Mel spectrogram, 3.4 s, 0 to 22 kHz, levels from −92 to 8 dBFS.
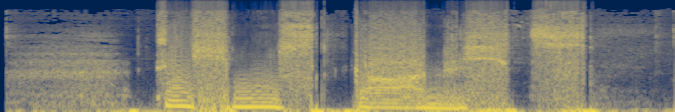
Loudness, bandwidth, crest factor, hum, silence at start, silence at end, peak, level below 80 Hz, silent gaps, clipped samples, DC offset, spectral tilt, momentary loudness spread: -4 LUFS; over 20 kHz; 6 dB; none; 0 s; 0 s; 0 dBFS; -14 dBFS; none; 9%; under 0.1%; -3.5 dB/octave; 14 LU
